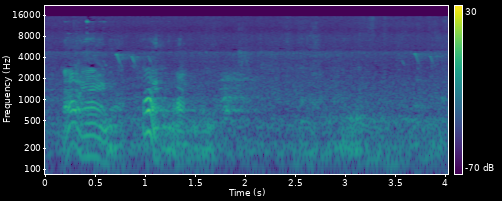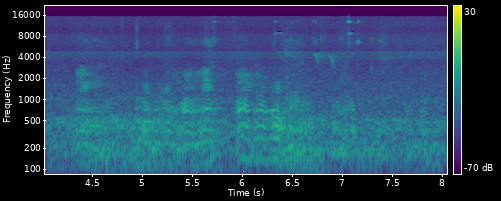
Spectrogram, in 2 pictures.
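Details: Old mastiff and six-month-old Brice, pet dogs Lola and Gertie, in sustained playful vocal exchange: continuous wavering whines and growls with many harmonics, barely pausing across the stretch, one higher yip near the start.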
